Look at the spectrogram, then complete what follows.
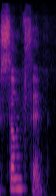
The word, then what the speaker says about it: something: It's very, very common that we don't pronounce the G at the end of words with the ing. We say in. We miss the G. Something, something, not something. It's too hard to say the G.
